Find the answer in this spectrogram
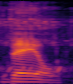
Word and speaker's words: Baal: just wants to be difficult and call him ball because you think ball's Do you really want to call him Ball? Do we really want to rest on this laurel? It's Bale.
